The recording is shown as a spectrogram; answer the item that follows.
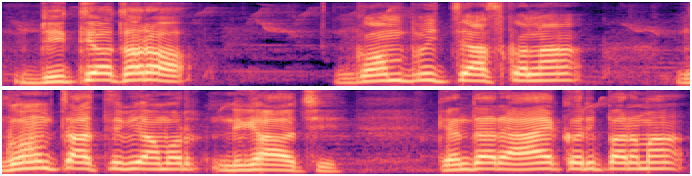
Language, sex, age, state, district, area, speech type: Odia, male, 45-60, Odisha, Balangir, urban, spontaneous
